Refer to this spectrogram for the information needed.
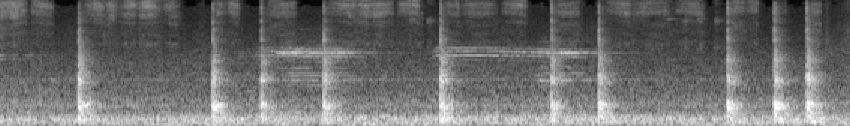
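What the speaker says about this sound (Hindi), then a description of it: "दूसरा पॉइंट हम लिखेंगे" Pen or marker writing answer points during a Hindi lesson, scratchy strokes tapping and rubbing at an irregular rhythm across a board or page, close and fairly quiet over a faint room hiss, with no talking.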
